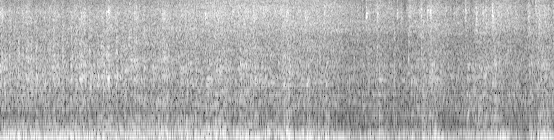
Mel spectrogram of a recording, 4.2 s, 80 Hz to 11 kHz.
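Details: Wrecked C6 Corvette Z06 V8 with Texas Speed heads and cam, after cam timing correction: deep, fairly steady idle with a lumpy cam beat, no knocking or ticking; runs properly again.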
